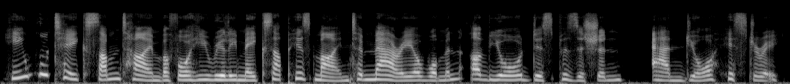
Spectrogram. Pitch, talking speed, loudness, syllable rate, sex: 210 Hz, 160 wpm, -19 LUFS, 4.6 syllables/s, female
